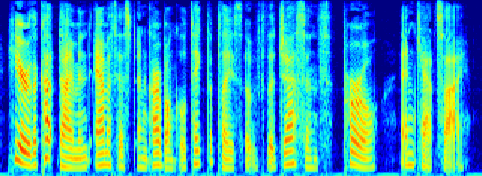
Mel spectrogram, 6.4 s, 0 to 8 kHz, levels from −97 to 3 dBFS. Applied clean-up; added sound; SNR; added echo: none; none; none; none.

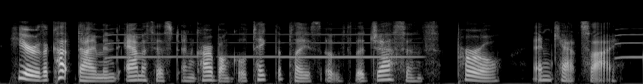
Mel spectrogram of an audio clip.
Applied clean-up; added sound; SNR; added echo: none; Wind instrument, woodwind instrument; 16 dB; none.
